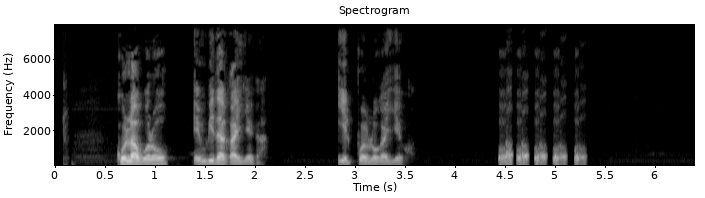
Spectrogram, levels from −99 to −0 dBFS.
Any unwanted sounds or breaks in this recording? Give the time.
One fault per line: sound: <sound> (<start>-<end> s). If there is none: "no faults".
sound: laugh (4.4-5.3 s)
